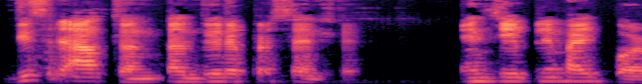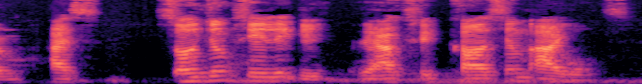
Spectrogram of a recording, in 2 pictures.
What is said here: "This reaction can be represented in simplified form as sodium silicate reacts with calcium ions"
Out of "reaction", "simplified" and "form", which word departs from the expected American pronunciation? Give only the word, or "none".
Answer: simplified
